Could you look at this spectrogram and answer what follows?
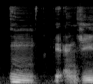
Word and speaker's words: Ng: in Mandarin just whoo so interesting enough our boy John Woo his name is actually in Cantonese is actually the mmm ng sound but he writes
